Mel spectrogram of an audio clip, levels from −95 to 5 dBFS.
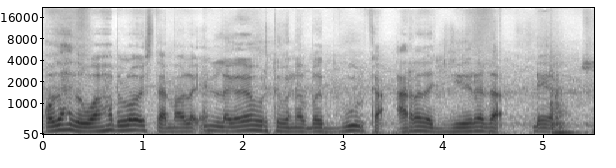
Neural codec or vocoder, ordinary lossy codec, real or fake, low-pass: codec, 44.1 kHz, 7.8 kbps, DAC; none; fake; none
